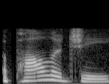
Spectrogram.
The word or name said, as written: apology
